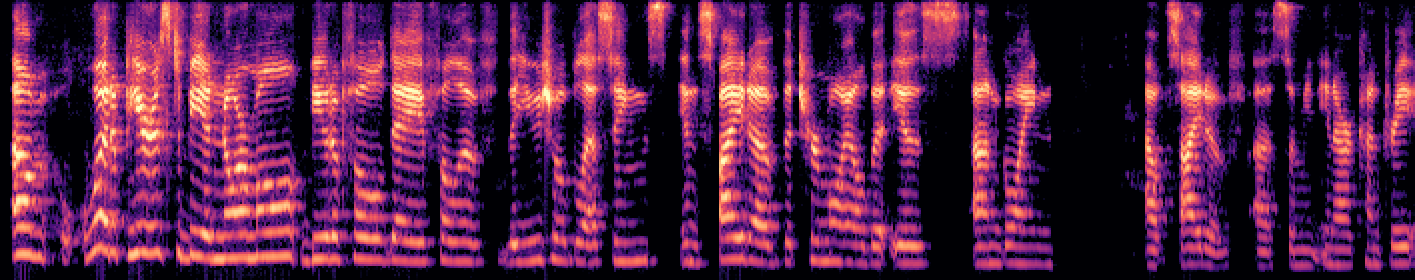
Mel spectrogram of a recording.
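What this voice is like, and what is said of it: Choked-up, emotional voice. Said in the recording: “I'm getting choked up here”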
